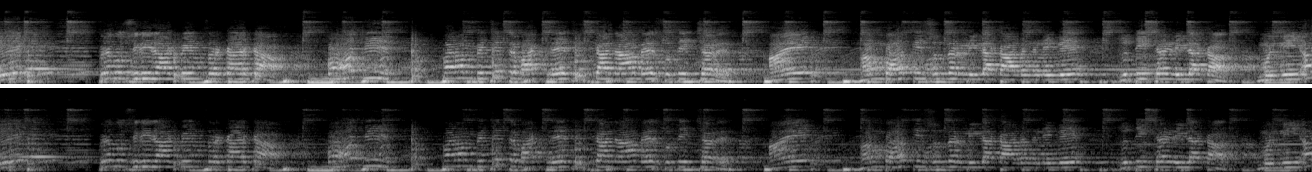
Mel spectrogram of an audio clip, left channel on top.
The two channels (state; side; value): quieter; right; 12.4 dB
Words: प्रभु श्री राघवेंद्र सरकार का बहुत ही परम विचित्र भक्त है जिसका नाम है सुतीक्षण। आए हम बहुत ही सुंदर लीला का आनंद लेंगे। सुतीक्षण लीला का मुनि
